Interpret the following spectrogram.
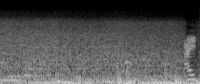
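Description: Steady rush of water along a log flume channel, mixed with wind rumble on the microphone.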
